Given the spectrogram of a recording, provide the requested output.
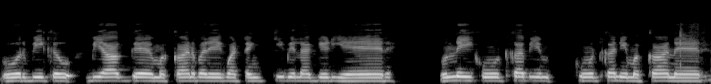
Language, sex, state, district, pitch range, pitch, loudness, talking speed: Rajasthani, male, Rajasthan, Churu, 160-170 Hz, 165 Hz, -18 LUFS, 170 wpm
